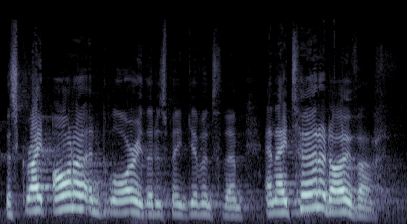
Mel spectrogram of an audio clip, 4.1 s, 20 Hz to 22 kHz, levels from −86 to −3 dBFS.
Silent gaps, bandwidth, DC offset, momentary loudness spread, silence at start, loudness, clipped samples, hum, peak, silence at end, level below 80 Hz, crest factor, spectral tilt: none; 15 kHz; under 0.1%; 14 LU; 0.05 s; -26 LUFS; under 0.1%; none; -10 dBFS; 0.25 s; -72 dBFS; 16 dB; -6 dB/octave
